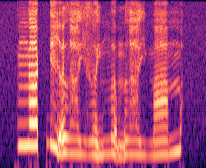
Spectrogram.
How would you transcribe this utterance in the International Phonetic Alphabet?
ŋa˦˥k̚ ɣḭ˧˨ə̯la̤˨˩jlə̰˧˨j ŋə̰ː˧˨mla̤˨˩jma˨˦m

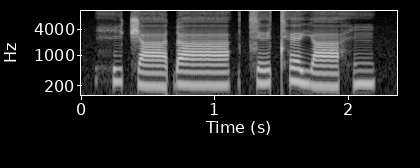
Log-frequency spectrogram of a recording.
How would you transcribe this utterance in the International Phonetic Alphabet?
hi˦t͡ʃaː˨ ɗaː˦ | t͡se˨˦tʰɛ˦˨ jaː˨hĩ˦

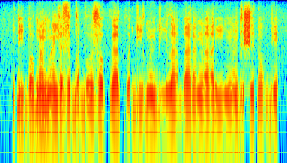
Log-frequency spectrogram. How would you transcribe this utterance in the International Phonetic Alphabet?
ɗi˨bɔ˨ɡʷã˦ ɡʷã˨jə˦ zə˨ ɡʷa˦boː˧ zɔ˦kʷaː˧ kʷa˨ɡ͡biː˧ɡʷĩ˨biː˨ la˨ ba˨˦ɾa˨ŋaː˨ɾiː˨ ŋã˨ ɡ͡bɨ˦ʃɨ˧ ɗɔ˦˨ ɡ͡be˧

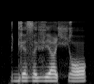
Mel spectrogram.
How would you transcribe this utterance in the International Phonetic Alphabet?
ɡʲɜzəvʲɑ çɔ

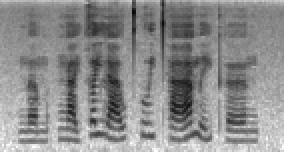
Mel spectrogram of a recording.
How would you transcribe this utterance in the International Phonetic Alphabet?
n̪ɐ˨m | ŋaː˨˩jkɐ˥jlaː˨˥wt̪ʰuː˧j t̪ʰaː˨˥me˨˥j pʰœː˨ŋ

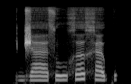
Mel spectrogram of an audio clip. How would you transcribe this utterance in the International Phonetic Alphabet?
d͡ʒæːsuːxɜ xækʷ

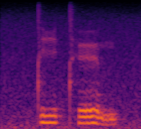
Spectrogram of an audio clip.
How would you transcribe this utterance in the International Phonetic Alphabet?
titʰɪm

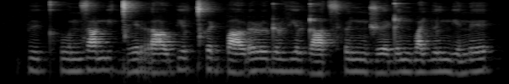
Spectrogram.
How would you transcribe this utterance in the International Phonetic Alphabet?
py kʰunzɑmʲe ɡ͡ǀe rɑo̯pʲølǀʰɯɖ pɑo̯ɽøɭ yɖyɭvʲøl ɖɑt͡sʰøɲ nd͡ʒøe̯ɖæɲbɑʎyl mʲene

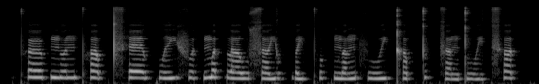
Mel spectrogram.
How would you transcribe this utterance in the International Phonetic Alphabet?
pʰœː˧p̚n̪ɵ˨˧npʰɐ˧p̚t͡sʰɛː˧ kʷe˨˥jfɵ˧t̚mɐ˥t̚ lɐ˨w sɐ˨˧jʊ˨˥k̚ɐ˨j pʰʊ˧k̚ n̪ɐ˨˥ŋfuː˨˥jkʰɐ˧p̚ t̪ʊ˥k̚sɐ˨nt̪uː˨j t͡sʰɐ˥t̚

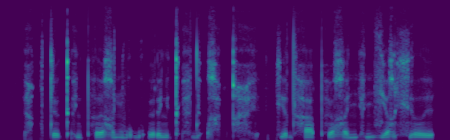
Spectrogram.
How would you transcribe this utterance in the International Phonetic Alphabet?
ɛ̤q tʏ kʼɛ̤lʲpʰəɪ̯ ʁʏnʲɡʷaɡʷɤʔʏ ɾʏlʲəkʼɛ̤ dʏʔʁa̤ʔqʰe̤ | kʲəd hapʰʏʁ enʲa̤nʲ zʲeʁ xʲɤɪ̯

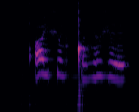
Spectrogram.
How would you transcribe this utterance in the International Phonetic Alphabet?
qʼojʃʉzɡ͡ǃɐz ʉʒe

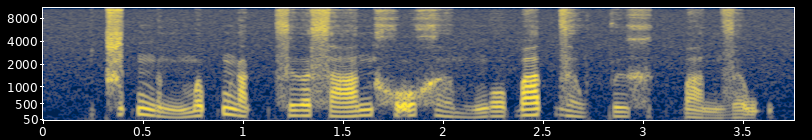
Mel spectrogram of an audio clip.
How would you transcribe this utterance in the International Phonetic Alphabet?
t͡ɕə˦˥t̚ŋə˧˩n mə˦˥p̚ŋa˨˩k̚sɨ˧ə̯saː˨˦n xo̰˧˥xə̤ː˨˩m ŋo˧ɓa˦˥t̚zə̤˨˩w t̪ɨ˧xɨ˨˩k̚ ɓa˧˩nzə̰˧˨wʔ

